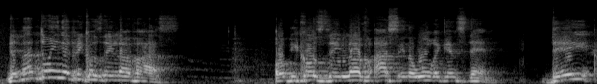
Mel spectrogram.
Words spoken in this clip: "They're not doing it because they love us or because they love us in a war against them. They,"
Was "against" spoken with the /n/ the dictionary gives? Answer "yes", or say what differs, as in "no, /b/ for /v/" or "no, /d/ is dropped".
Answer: yes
